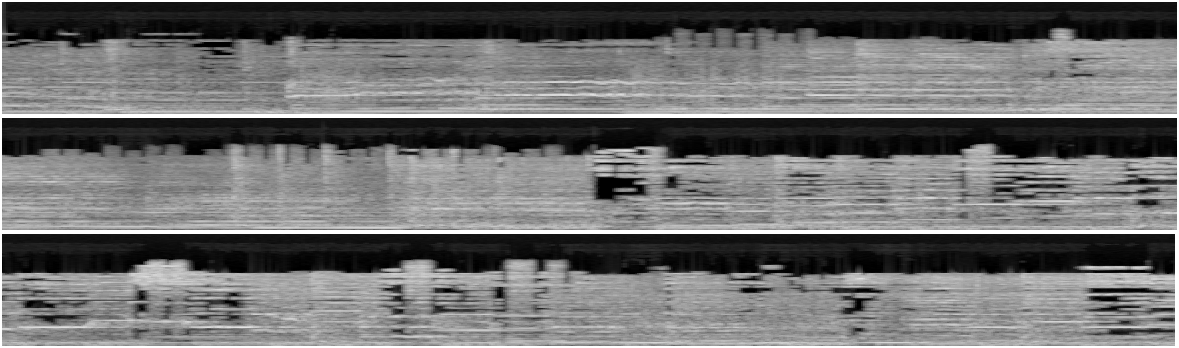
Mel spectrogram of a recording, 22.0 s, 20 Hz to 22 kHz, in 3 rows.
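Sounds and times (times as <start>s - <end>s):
person singing: 0.0s - 9.6s
drum kit: 0.0s - 22.0s
electric guitar: 0.0s - 22.0s
rock band playing live: 0.0s - 22.0s.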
